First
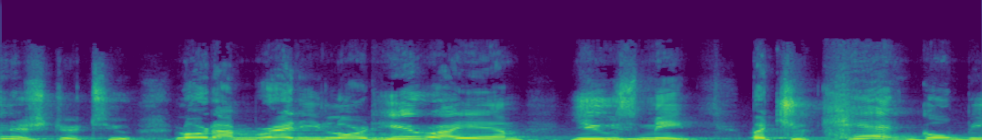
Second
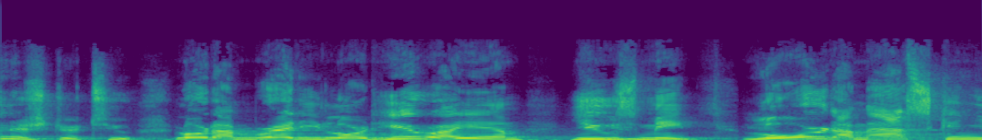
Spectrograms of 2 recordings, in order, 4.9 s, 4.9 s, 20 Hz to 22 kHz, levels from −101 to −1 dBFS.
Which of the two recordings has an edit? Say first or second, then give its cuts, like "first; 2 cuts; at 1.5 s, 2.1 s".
second; 1 cut; at 3.7 s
